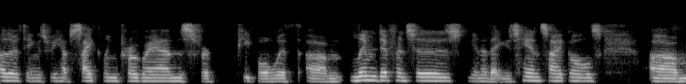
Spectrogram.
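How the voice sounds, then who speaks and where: A woman speaks with an American accent in a very deep, low voice. Her intonation is fairly even and her pace fairly slow. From New York. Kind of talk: podcast interview. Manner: rambling, many fillers and restarts.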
